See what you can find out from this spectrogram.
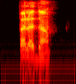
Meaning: paladin
- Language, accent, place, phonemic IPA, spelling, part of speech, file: French, France, Lyon, /pa.la.dɛ̃/, paladin, noun, LL-Q150 (fra)-paladin.wav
